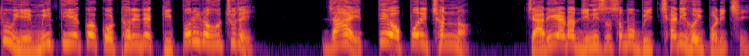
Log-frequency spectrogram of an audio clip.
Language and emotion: Odia, disgusted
